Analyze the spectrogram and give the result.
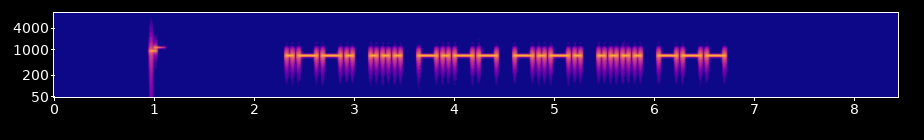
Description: Morse code, heard as a keyed tone, about 20 wpm, 700 Hz. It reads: PSYCHO
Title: Build A Word - 6 Letters At A Time - 12-Letter Words - 20wpm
